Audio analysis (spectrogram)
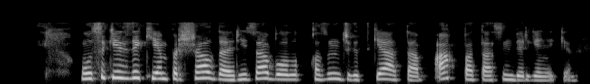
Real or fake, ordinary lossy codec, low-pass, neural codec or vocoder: fake; none; 7.2 kHz; codec, 16 kHz, 8 kbps, FunCodec, trained on Chinese and English, 25 frames a second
